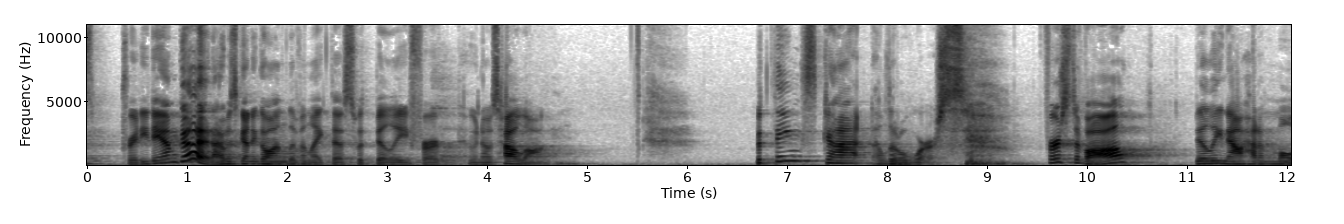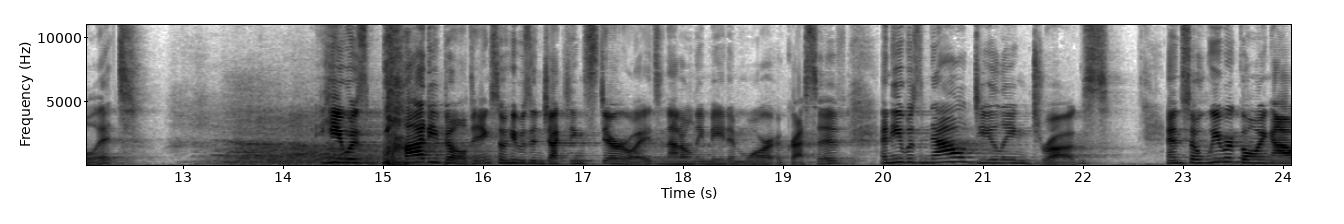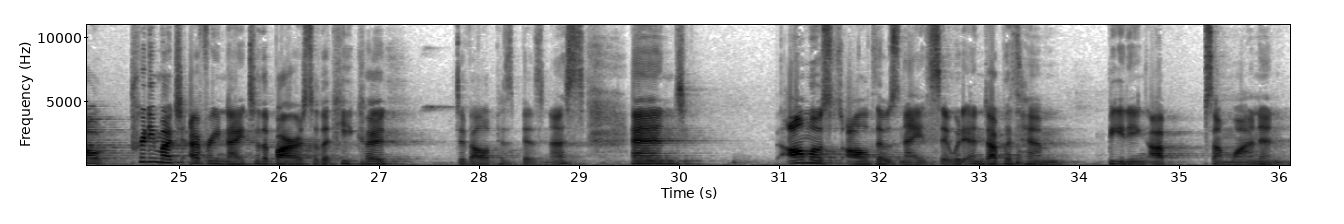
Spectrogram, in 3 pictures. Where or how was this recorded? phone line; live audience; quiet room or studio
live audience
